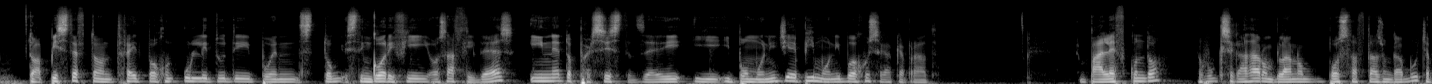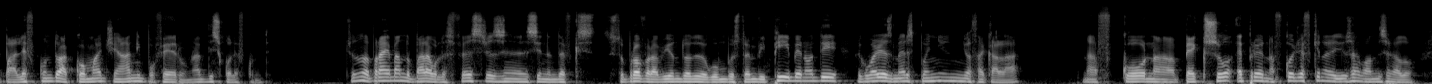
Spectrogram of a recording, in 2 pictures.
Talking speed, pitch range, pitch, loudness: 160 wpm, 120-145 Hz, 130 Hz, -23 LUFS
